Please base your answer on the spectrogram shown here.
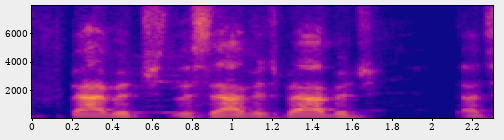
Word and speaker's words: Babic: babage Savage Babbage Babbage right Babbage The Savage Babbage that's how you pronounce that he's 33 years old he's 12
